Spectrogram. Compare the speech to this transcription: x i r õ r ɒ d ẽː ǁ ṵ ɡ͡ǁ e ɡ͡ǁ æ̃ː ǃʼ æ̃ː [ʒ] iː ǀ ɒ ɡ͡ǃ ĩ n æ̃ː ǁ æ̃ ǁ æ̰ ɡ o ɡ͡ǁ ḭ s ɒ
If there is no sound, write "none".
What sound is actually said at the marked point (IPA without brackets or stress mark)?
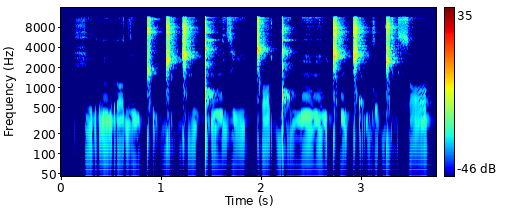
z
